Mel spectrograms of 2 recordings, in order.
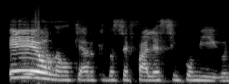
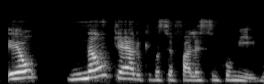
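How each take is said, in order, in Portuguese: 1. A palavra eu é falada com mais força. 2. A palavra não é falada com mais força. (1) "Eu marquei o eu, ficou mais forte" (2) "eu marquei o advérbio"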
